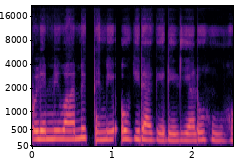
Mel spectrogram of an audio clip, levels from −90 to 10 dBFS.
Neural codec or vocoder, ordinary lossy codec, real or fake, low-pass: codec, 44.1 kHz, 2.6 kbps, SNAC; none; fake; none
